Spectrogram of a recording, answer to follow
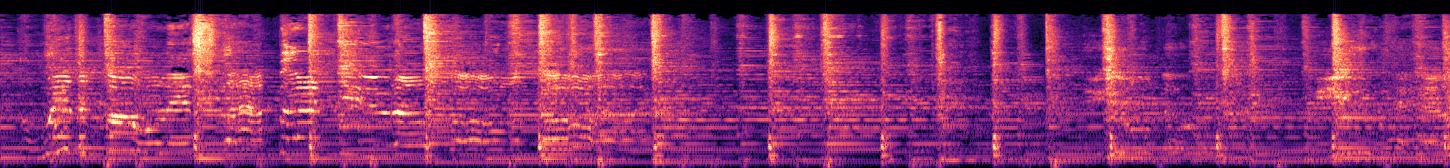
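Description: Acoustic guitar strummed in a steady rhythm, with a man singing over it for the first few seconds.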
